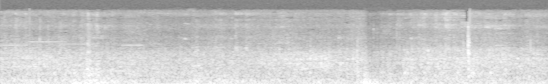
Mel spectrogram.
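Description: Steady low rumble and road noise of a vehicle on the move, with a couple of light knocks about three seconds in.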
